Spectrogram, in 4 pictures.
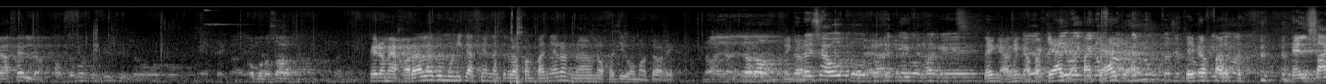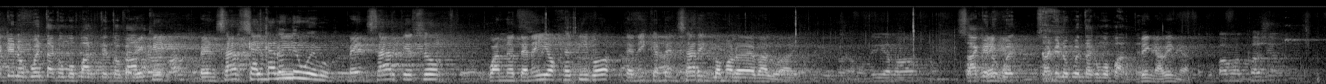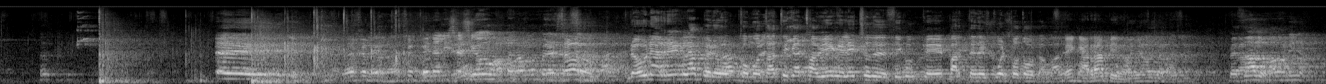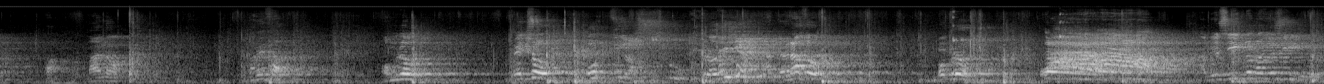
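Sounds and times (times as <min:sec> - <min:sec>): young men shouting together: 0:50.2 - 0:51.8.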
